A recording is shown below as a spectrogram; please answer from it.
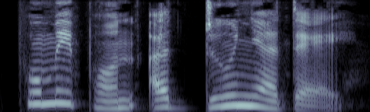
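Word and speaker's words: Bhumibol Adulyadej: of the late King pumipon a Dunya day and we had to work on that both of us because it is not pronounced like it's spelled so when you run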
